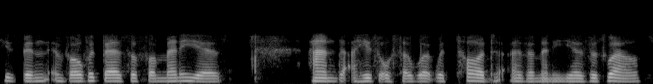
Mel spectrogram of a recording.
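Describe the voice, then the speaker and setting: A woman's voice: deep voice, flat delivery, moderate pace, vocal fry, no room sound. A woman with a British accent, a guest phoning in to a radio show, chatting upbeat and thinking aloud. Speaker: guest, venue owner. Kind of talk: phone-in radio interview. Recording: tinny phone line.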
